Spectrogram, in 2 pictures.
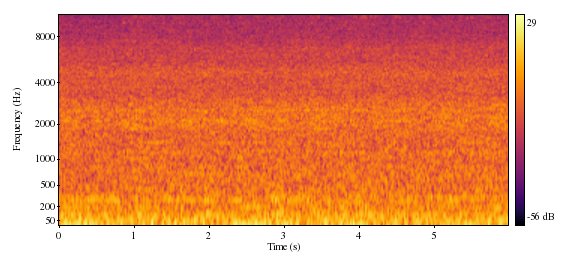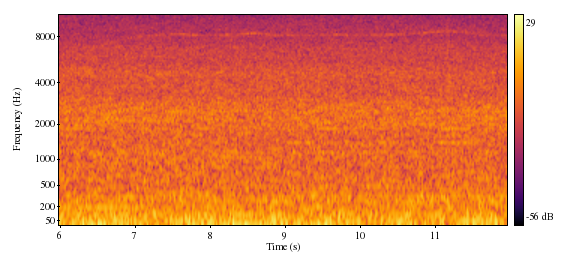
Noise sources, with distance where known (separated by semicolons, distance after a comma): large-sounding engine, near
